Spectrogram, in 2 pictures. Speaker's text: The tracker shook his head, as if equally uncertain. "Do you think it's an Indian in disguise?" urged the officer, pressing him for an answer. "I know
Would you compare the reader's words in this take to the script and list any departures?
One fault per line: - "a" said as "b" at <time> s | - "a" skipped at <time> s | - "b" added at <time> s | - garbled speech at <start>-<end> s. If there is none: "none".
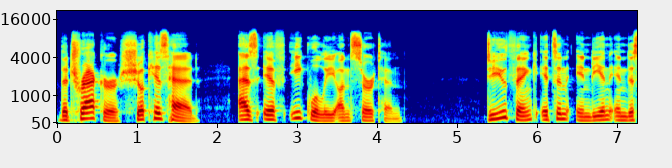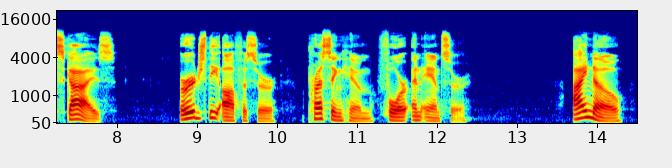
none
